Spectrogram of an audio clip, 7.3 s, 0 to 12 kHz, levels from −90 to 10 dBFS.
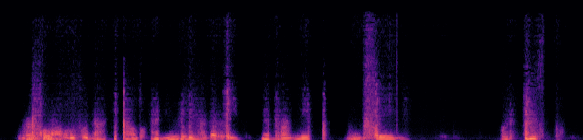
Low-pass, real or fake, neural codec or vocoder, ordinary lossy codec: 10.8 kHz; fake; codec, 44.1 kHz, 0.9 kbps, DAC; AAC, 48 kbps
